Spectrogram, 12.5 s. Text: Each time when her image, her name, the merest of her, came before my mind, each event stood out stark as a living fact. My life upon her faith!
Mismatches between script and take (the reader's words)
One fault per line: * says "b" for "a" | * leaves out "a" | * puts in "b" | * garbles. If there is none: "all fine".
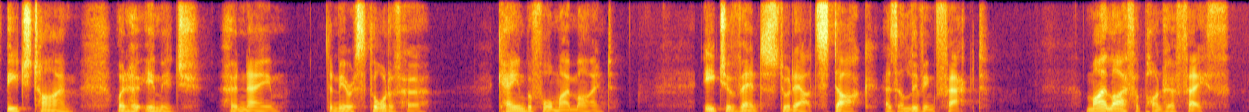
* puts in "thought"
